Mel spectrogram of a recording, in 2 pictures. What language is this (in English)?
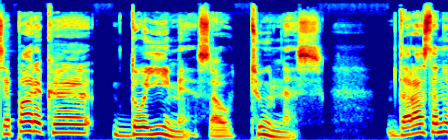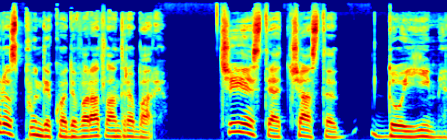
Romanian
